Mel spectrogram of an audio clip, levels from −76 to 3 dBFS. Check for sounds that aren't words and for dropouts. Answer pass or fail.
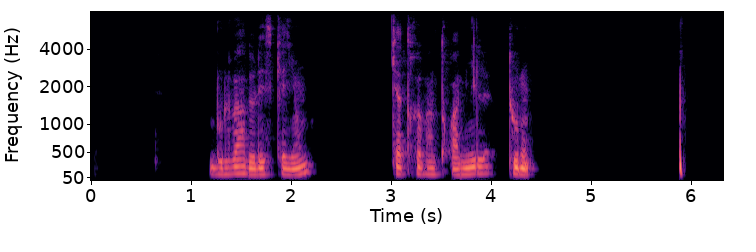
pass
